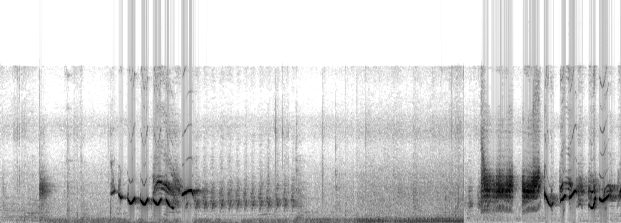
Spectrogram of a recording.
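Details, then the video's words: Common iora song played as a lure to draw replies from other birds: wavering whistled trills and buzzy phrases over a low rhythmic mechanical hum that fades out midway. "Pancingan Burung sirtu cipoh gacor"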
